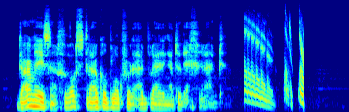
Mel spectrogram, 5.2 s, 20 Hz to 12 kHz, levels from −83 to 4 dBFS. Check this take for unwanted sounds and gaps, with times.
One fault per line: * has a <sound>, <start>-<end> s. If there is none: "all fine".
* has a chirp, 3.7-4.6 s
